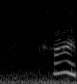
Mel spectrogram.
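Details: Yorkshire Terrier puppy, 15 days old with its eyes newly open, in Michigan, gives one short high whine that rises then falls over about a quarter second, with a soft human voice nearby.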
